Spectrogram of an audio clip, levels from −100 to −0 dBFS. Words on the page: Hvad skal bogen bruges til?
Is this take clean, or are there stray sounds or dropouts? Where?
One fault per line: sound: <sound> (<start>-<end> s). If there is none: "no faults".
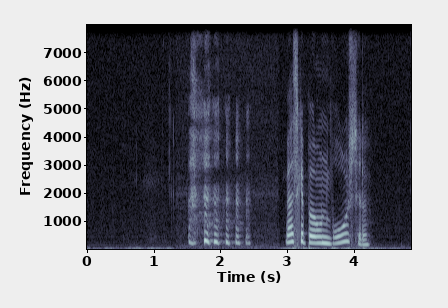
sound: laugh (1.5-2.5 s)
